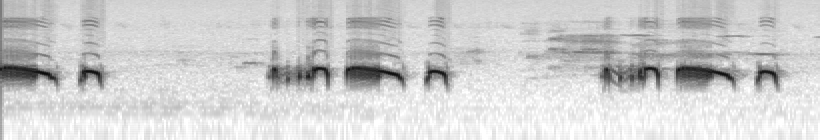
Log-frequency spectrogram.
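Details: Spotted dove kept as a decoy to call wild doves, repeating its coo phrase three times about every three seconds: stuttered opening notes, a long descending coo, then a clipped ending note, with a quiet background.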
